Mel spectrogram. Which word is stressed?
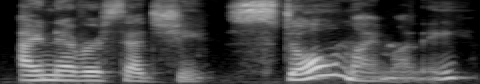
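stole. The stress is on the word stole. She may have borrowed it instead. "maybe she borrowed it"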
